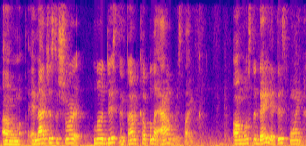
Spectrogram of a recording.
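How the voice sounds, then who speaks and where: A woman's voice: mid-range voice, fairly even intonation, normal speed, a little mellow. A young woman vlogger, earnest and reflective, talking openly with her father over a meal. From United States. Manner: earnest and reflective, repeats herself for emphasis. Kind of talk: heartfelt sit-down conversation over a meal. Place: indoors at a table. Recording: echoey room with faint background noise.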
